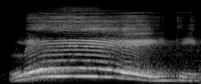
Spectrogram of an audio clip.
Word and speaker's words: leite: Leite. Qual é a mais forte? É o lei, né?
